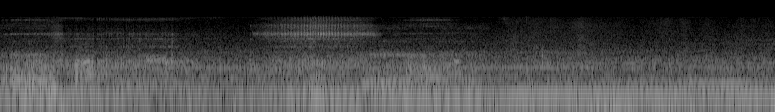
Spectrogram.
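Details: Sleeper in a park yurt giving a low, rough, rumbling snore against steady background noise; ordinary snoring.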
